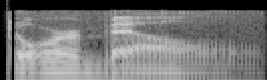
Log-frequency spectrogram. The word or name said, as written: doorbell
